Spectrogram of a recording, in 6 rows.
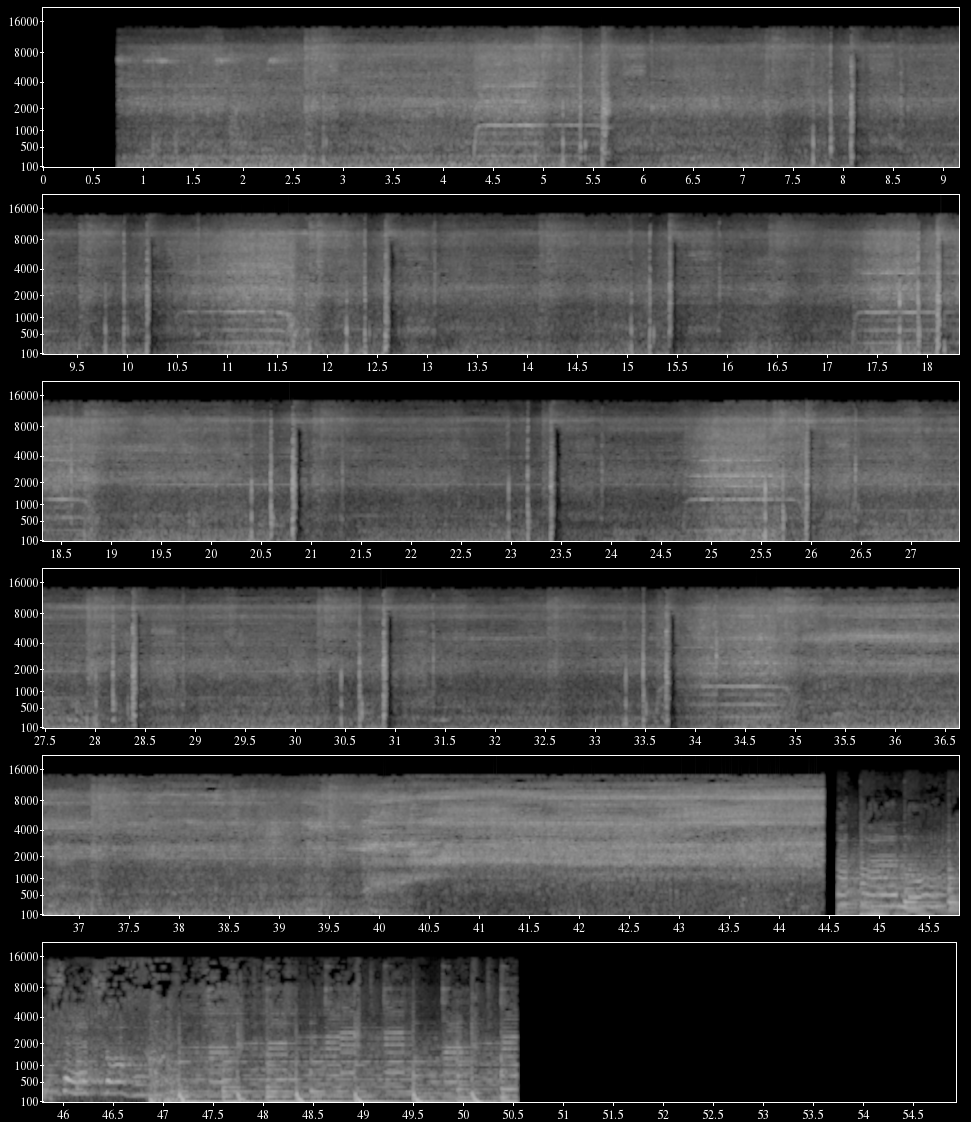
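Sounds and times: rivet gun vacuum hiss: 0:00.8 - 0:44.5.

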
